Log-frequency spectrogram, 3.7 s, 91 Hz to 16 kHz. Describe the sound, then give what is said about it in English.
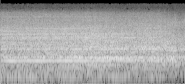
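A dense, loud roar of 43 race car engines running together down the back straightaway at the 40th Daytona 500, steady and continuous with a droning hum, filling the whole moment without any voices. “Gordon comes up to speed as 43 cars uncoil down the back straightaway.”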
